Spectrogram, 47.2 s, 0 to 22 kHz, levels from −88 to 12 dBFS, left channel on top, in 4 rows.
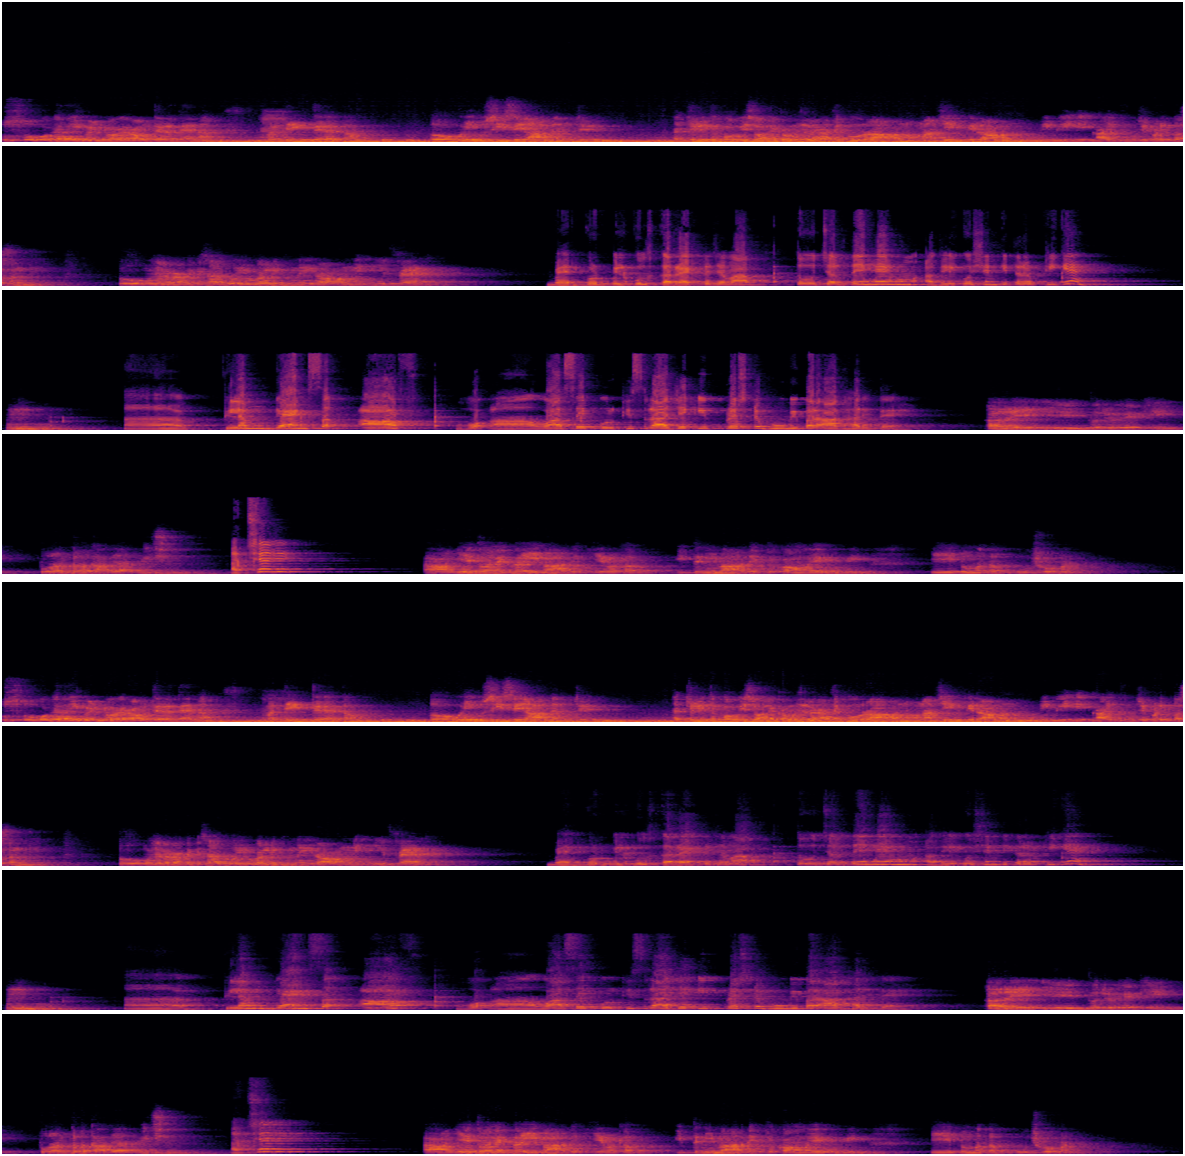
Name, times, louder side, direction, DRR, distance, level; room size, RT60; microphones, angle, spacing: voice 1, 0.0-2.3 2.6-3.6 4.3-5.9 6.7-12.2 13.0-16.2 23.6-24.2 33.4-35.3 35.8-37.2 39.6-41.8 42.2-44.4 44.7-46.1, right 1 dB, 75° right, -3 dB, 1.7 m, -26 dB
sound 1, 1.5-11.0, equal, 90° left, 1.6 m, -23 dB
voice 2, 2.5-3.0 17.3-19.3 19.8-22.7 24.8-25.5 25.8-27.7 28.2-32.7 37.7-38.3, left 4 dB, 55° left, 6 dB, 0.6 m, -25 dB
8.4 x 6.9 x 2.4 m, 1.4 s
head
